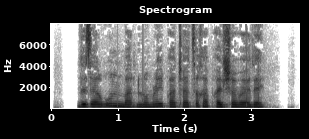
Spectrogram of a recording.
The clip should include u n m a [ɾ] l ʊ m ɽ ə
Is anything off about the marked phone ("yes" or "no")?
no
